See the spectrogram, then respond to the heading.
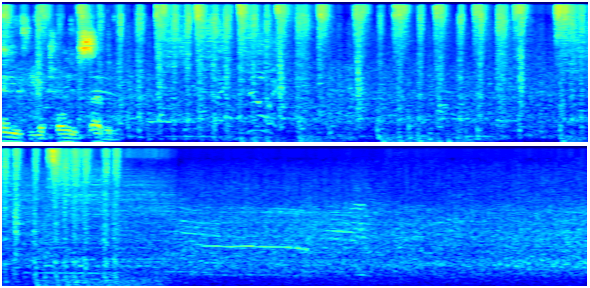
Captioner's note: crowd Noises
